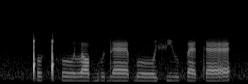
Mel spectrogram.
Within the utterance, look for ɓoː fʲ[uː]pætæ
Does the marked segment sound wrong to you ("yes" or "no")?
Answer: no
